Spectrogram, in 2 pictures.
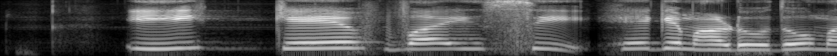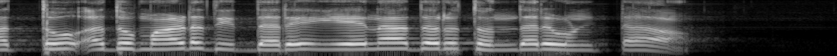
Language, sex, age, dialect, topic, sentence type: Kannada, female, 46-50, Coastal/Dakshin, banking, question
